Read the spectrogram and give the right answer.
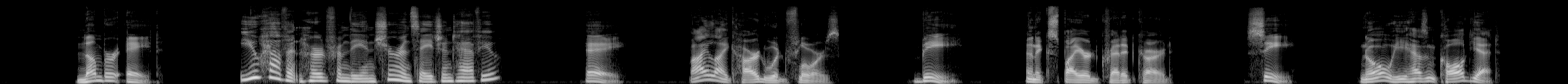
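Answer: C: No, he hasn't called yet.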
